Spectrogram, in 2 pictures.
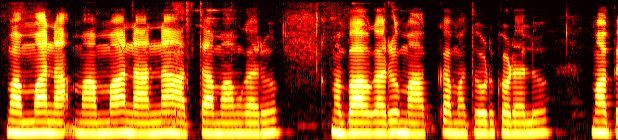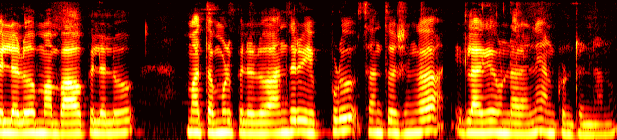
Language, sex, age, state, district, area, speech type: Telugu, female, 30-45, Andhra Pradesh, Sri Balaji, rural, spontaneous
